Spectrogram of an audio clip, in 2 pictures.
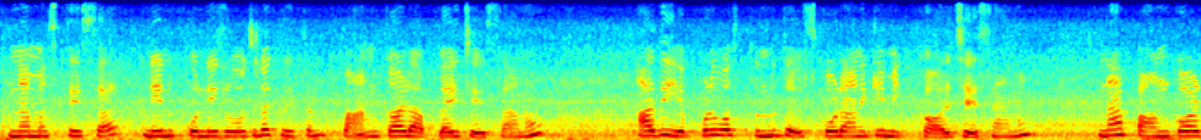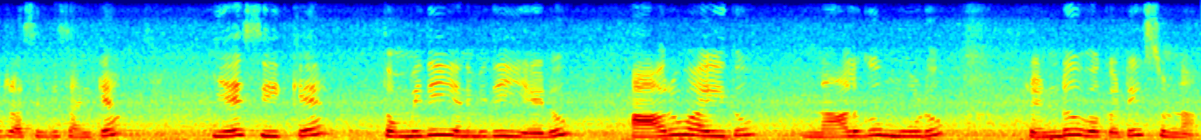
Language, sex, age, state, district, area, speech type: Telugu, female, 18-30, Andhra Pradesh, Nandyal, urban, spontaneous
